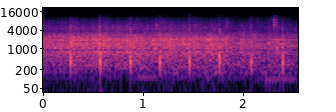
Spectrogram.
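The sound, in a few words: audience applause at key to the city presentation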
